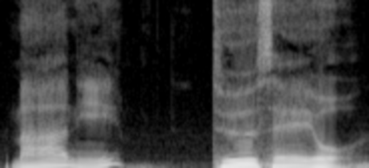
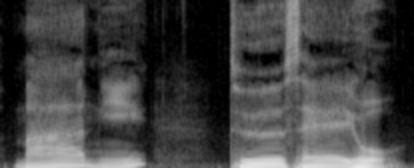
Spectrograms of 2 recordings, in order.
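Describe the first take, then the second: Both takes have the same delivery.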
